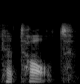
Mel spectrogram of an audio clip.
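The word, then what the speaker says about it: קָטַל: it is also So Silent this word is pronounced Catal note that in all three of these cases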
